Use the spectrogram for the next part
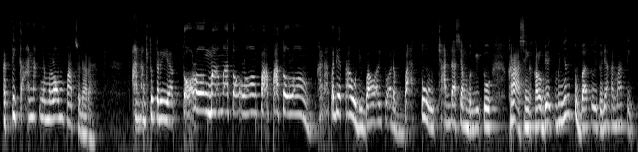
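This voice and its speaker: A male preacher delivering an animated sermon. His pitch leaps high for acted-out cries and sinks low and quiet at the end of each phrase. He tells the story with expressive energy. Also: a little fast. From Indonesia. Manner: animated storytelling, acts out a crying eaglet; ends phrases with a low, soft address to listeners. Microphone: online service broadcast.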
